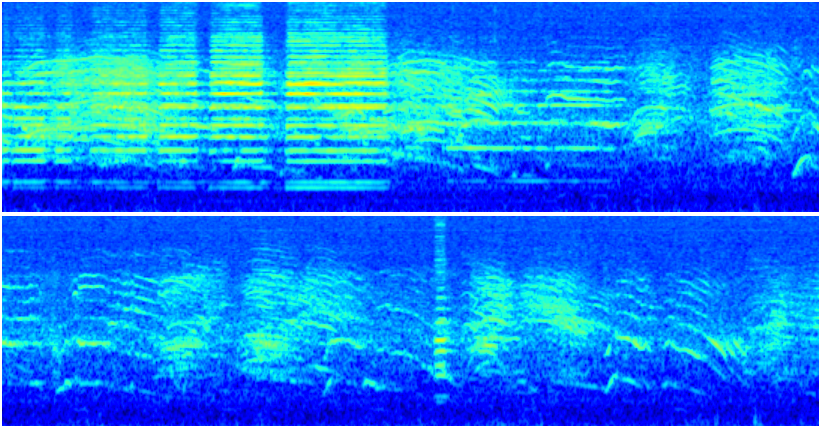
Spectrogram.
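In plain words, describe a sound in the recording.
A crowd of men and women shouts and cheers outdoors at a distance.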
